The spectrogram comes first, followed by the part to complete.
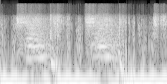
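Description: A dubstep DJ set played very loud over a club sound system, with heavy sub-bass under short pitched synth notes that repeat about twice a second.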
